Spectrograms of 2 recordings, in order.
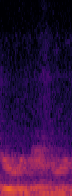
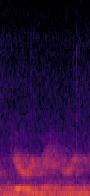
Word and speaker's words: gerrymandering: 200 years now we've been talking about gerrymandering or gerrymandering. It should be pronounced actually.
